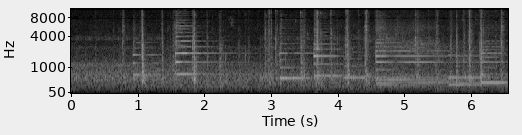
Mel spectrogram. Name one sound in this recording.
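A small toy piano plays short, bright notes.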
